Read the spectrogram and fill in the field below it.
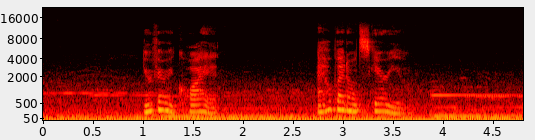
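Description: A young woman speaks softly and gently, close by.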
